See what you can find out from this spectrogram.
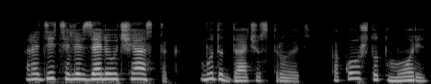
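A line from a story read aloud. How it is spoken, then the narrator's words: Said quietly. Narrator (Russian): тихо сказала она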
